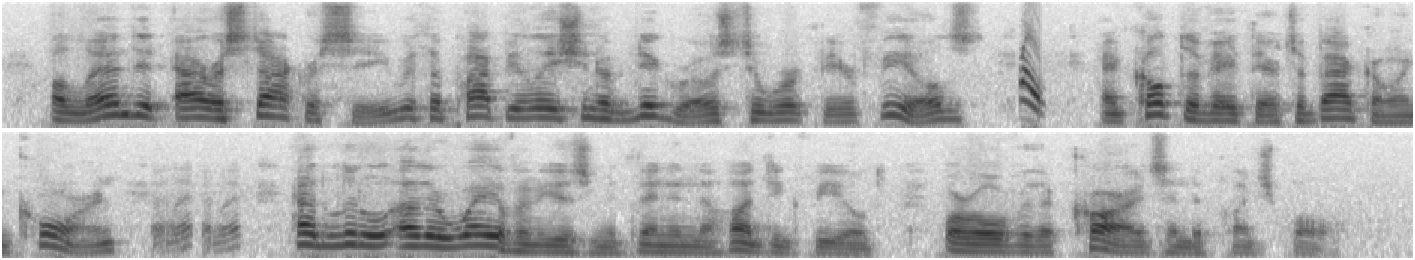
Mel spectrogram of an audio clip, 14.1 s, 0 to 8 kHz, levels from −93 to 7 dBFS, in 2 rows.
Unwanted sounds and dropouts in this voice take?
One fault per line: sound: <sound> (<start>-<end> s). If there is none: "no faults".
sound: chirp (5.1-5.2 s)
sound: laugh (7.8-8.2 s)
